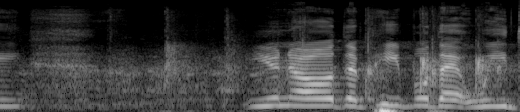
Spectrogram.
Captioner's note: laughing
